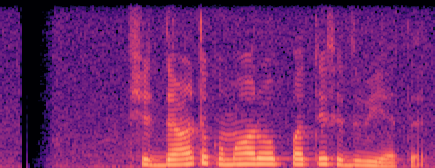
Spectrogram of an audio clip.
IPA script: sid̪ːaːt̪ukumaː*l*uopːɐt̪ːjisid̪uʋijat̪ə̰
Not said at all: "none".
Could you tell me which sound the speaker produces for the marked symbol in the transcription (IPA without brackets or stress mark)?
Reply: ɾ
